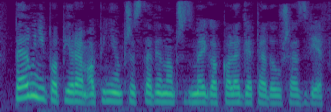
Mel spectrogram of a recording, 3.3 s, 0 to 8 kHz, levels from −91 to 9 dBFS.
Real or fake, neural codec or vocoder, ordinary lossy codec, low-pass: real; none; none; none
